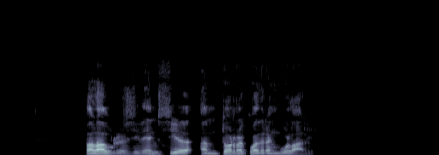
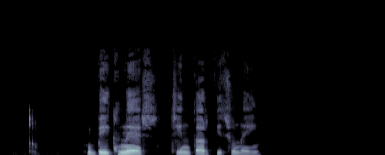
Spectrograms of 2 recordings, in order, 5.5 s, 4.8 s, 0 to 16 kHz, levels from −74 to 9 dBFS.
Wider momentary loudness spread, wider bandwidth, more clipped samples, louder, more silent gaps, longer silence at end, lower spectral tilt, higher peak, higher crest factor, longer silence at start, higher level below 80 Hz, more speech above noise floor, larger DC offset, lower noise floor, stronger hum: second, 16 LU vs 21 LU; second, 9.8 kHz vs 11 kHz; neither; about the same, -23 LUFS vs -21 LUFS; neither; about the same, 1.7 s vs 1.6 s; about the same, -5.5 dB/octave vs -6 dB/octave; about the same, -2 dBFS vs -2 dBFS; about the same, 24 dB vs 20 dB; about the same, 1.1 s vs 1.1 s; second, -80 dBFS vs -62 dBFS; about the same, 61 dB vs 64 dB; neither; about the same, -84 dBFS vs -84 dBFS; neither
